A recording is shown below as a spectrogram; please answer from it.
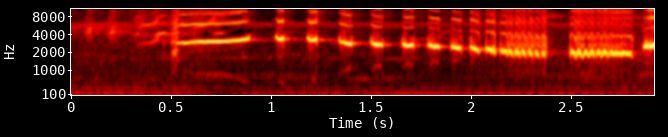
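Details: Orange-headed thrush (anis merah) song: a long clear whistle, then a quick series of short descending whistled notes, closing with a few buzzier, lower phrases.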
